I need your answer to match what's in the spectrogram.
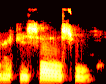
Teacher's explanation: كلمة القصاص القاف مفخمة وكذلك الصادان والألف بينهما لكن اللام مرققة، عليكم القصاص وليس عليكم القصاص.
